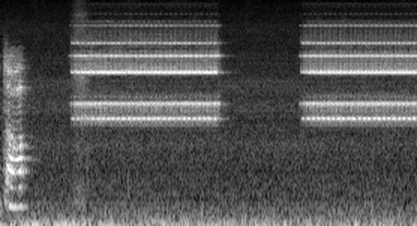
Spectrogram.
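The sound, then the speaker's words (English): A phone ringtone rings in two bursts of steady, high electronic tones, each about two seconds long with a brief pause between, loud over a low background hum. “I'm about to say, where's my phone?”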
